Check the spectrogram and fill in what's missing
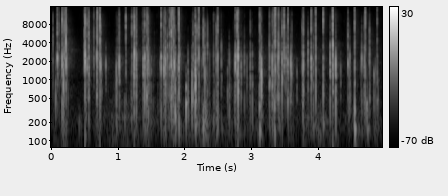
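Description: Fingertips crinkle and press a small, empty, hollow piece of clear plastic packaging held in front of the microphone. The result is a rapid series of short, dry, bright crackles and crinkles with no low end, arriving in irregular bursts separated by brief silences.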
